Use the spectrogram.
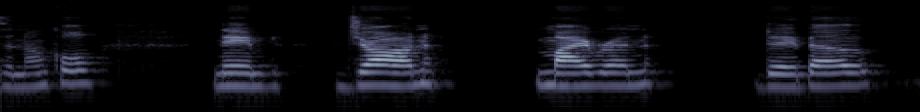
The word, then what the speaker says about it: Daybell: How do you spell that? D-A-B-E-L? Daybell. As I said, Daybell.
